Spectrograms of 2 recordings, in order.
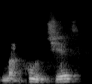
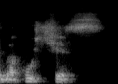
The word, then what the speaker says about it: mapuche: Ah, qué Mira, los pueblos originarios, en este caso los mapuches, sin S, ¿eh? Porque mapuche no se dice mapuches, se bien.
